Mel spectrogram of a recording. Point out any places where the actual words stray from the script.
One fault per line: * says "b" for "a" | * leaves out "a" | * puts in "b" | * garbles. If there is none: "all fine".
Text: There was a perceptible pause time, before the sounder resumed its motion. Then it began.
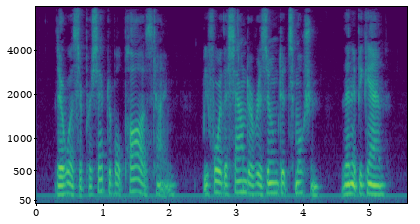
all fine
